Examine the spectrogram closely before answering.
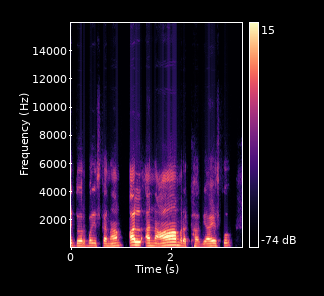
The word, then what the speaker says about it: الانعام: ہے وہ اس کو بعض لوگ انعام پڑھ دیتے ہیں، یہ اس کا درست تلفظ نہیں ہے الانعام، کیونکہ انشاءاللہ جب 8ویں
